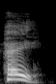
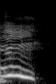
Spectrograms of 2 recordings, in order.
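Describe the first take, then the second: First: It is said in a plain, ordinary male voice. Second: It is said in a put-on imitation voice. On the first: This is how the person actually sounded. "He sounded like a regular dude" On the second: This is how the person was expected to sound. "He didn't sound like that"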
